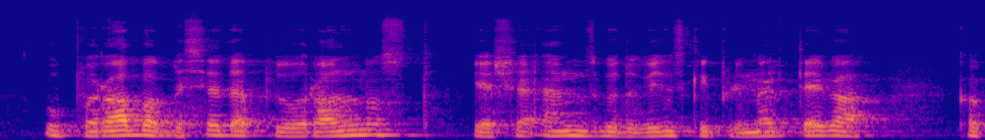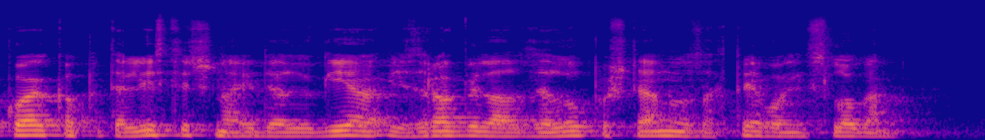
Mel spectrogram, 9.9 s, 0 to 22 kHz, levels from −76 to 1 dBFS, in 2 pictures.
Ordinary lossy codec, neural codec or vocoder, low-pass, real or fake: none; codec, 44.1 kHz, 7.8 kbps, Pupu-Codec; 19.8 kHz; fake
